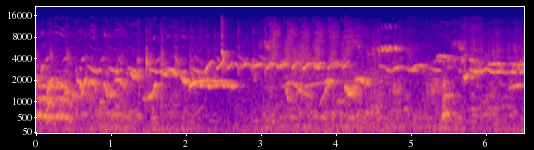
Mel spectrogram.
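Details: At a bird song contest, a tame caged white-rumped shama belts out mimicry fill-ins: loud fluty whistles and buzzy trills in bursts, rising and falling, with brief gaps and other birds singing behind.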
